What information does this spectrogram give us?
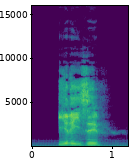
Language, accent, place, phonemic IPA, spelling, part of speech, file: French, France, Lyon, /i.ʁi.ze/, iriser, verb, LL-Q150 (fra)-iriser.wav
- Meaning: to make, or to become iridescent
